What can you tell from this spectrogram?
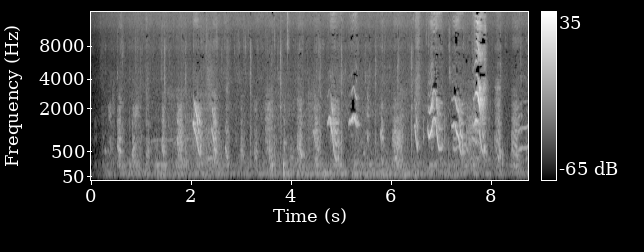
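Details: Eleven three-day-old standard wire-haired dachshund puppies rushing to feed from their mother after a bed change, making a busy overlapping chorus of short rising squeaks and whines, several high shrill peeps standing out.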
